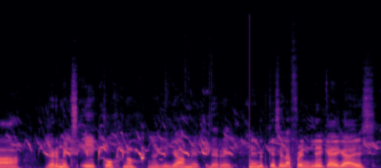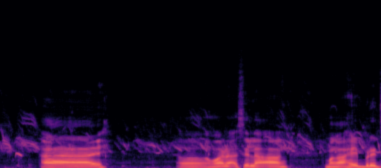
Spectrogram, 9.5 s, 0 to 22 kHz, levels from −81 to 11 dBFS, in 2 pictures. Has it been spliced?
yes; 1 cut; at 3.1 s

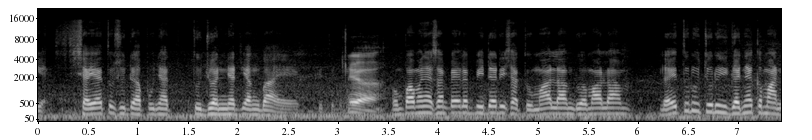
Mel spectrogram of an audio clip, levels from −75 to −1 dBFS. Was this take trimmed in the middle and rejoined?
no; 0 cuts

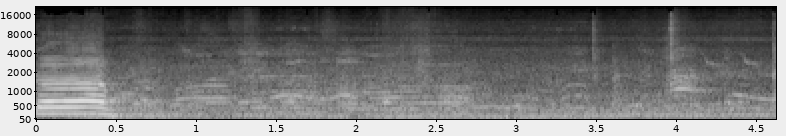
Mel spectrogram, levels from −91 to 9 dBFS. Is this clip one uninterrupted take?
yes; 0 cuts

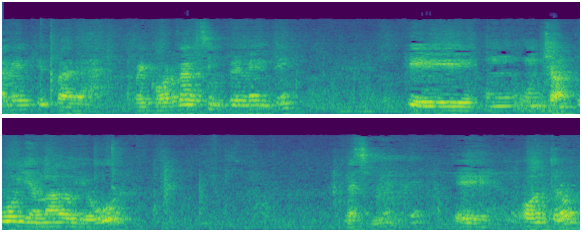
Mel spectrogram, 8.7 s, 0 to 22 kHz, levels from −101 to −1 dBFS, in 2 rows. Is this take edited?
no; 0 cuts

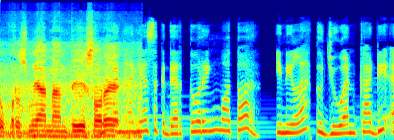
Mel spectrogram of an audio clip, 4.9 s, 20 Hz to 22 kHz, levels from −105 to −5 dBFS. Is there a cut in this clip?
yes; 1 cut; at 2.2 s

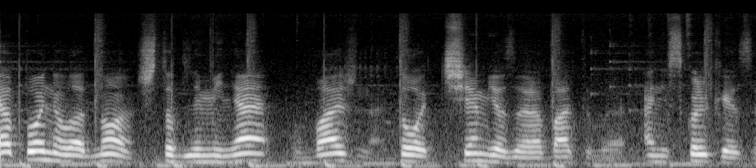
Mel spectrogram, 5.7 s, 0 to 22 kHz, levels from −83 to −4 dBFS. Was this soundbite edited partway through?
yes; 2 cuts; at 1.1 s, 2.8 s

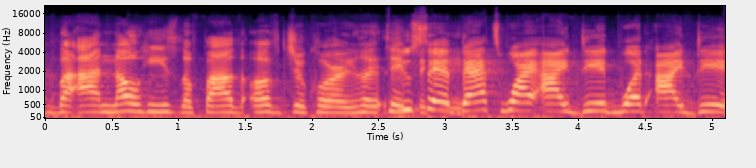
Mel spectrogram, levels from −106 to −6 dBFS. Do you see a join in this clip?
no; 0 cuts

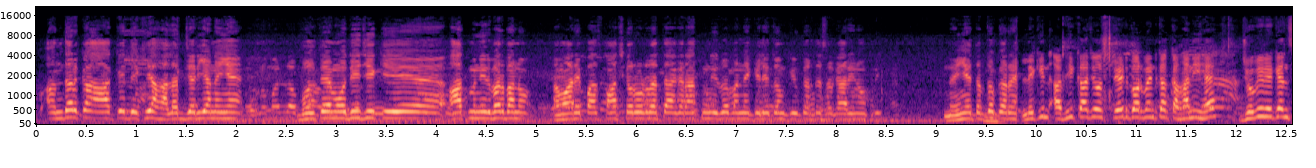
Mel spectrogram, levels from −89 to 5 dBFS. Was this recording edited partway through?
yes; 2 cuts; at 1.5 s, 9.8 s

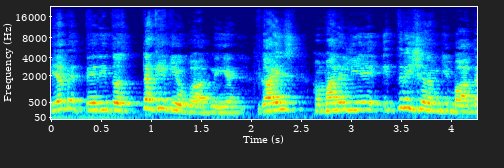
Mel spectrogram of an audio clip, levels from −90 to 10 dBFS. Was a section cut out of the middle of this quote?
no; 0 cuts

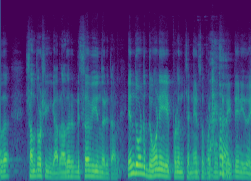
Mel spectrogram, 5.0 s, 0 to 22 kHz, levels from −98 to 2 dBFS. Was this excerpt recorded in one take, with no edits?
no; 1 cut; at 2.4 s

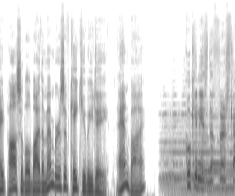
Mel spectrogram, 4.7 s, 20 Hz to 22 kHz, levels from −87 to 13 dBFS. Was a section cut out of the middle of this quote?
no; 0 cuts

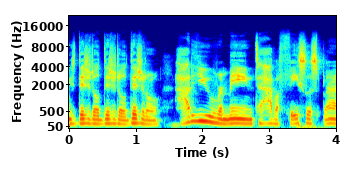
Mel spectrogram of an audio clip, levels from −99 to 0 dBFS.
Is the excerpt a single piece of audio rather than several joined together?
yes; 0 cuts

